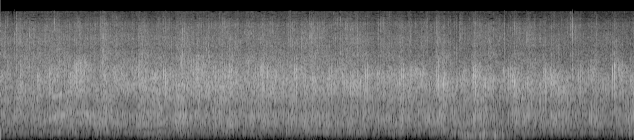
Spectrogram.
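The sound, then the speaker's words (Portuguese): An audience claps for the Lord in a steady, dense round of applause that holds at an even level for the whole stretch, with no voices standing out above the clapping. “Deus salva de palmas ao Senhor.”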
